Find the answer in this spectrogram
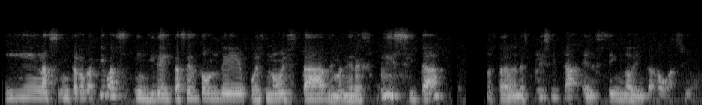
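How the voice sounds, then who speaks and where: Guy teaching grammar online, kinda high voice, keeps asking "right?", muffled lo-fi mic with a little hiss. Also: expressive, normal speed. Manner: explains patiently, repeats points, tag questions. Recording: dull lo-fi sound with faint background noise.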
